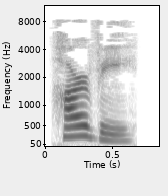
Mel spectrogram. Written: harvie

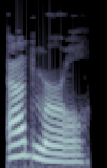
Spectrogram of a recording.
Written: admiral

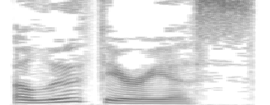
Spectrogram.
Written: eleutherius

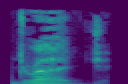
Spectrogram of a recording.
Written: drudge

